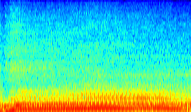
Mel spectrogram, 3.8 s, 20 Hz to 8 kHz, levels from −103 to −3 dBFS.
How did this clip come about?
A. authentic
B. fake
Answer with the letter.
A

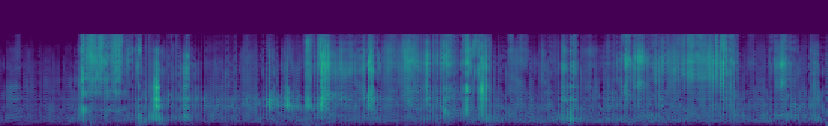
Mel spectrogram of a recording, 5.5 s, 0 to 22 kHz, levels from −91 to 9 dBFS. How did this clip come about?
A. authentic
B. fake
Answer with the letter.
B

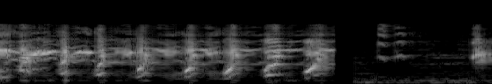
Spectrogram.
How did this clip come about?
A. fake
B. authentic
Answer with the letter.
A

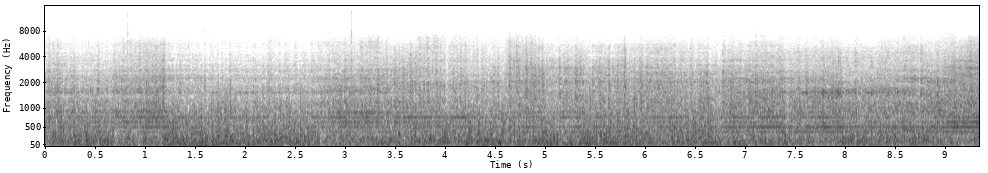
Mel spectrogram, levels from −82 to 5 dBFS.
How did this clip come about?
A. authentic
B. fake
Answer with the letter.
A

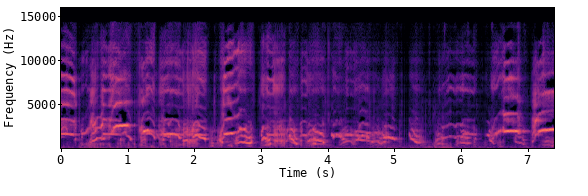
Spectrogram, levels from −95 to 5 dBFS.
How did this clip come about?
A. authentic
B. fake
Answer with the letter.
B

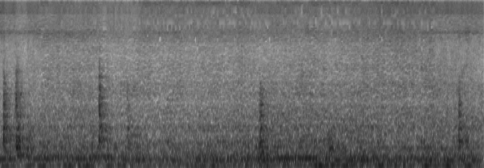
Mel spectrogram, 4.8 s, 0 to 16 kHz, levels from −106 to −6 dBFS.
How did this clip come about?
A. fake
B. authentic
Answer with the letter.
B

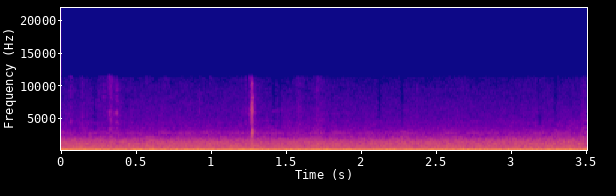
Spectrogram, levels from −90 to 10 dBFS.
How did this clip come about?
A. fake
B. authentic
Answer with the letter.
B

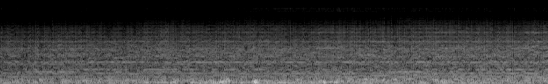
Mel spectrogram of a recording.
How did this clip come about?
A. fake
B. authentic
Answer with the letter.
A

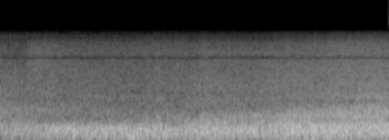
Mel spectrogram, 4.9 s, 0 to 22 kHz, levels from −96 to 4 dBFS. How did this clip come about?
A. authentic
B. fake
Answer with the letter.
A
